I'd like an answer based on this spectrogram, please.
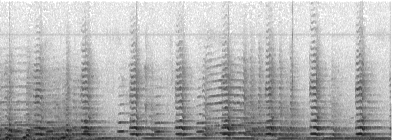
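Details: Howler monkeys at Twycross Zoo at feeding time, calling while staking out and defending their territory: loud overlapping moaning, honking howls with rich harmonics, rising and falling in bursts roughly every second, several voices layered together.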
